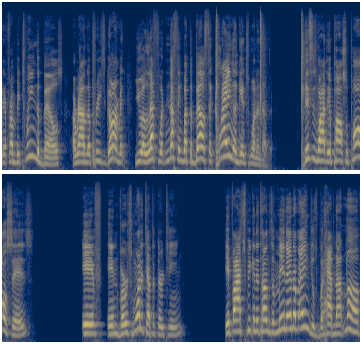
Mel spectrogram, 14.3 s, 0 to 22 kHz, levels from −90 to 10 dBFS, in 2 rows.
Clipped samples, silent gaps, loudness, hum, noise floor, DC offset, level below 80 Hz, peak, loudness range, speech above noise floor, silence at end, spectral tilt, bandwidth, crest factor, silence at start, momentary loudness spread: under 0.1%; 7.98-8.67 s, 11.13-11.32 s, 11.41-11.61 s; -20 LUFS; none; -79 dBFS; under 0.1%; -58 dBFS; -2 dBFS; 3 LU; 59 dB; 0 s; -3.5 dB/octave; 18.5 kHz; 20 dB; 0 s; 11 LU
